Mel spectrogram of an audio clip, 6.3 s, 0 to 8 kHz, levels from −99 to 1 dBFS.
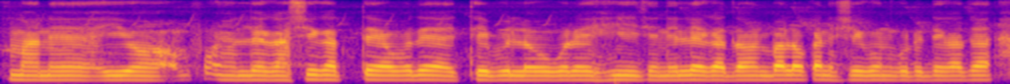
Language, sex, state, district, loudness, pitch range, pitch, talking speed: Chakma, male, Tripura, Dhalai, -16 LUFS, 155-160 Hz, 155 Hz, 160 wpm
